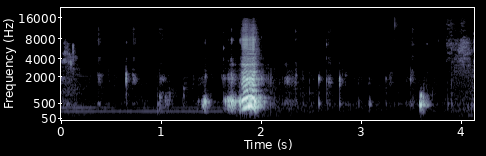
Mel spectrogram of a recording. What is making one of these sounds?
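A man sips a drink through a straw.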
